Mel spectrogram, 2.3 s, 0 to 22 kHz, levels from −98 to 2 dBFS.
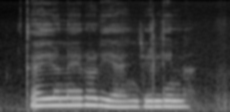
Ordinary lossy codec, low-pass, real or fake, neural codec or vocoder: none; none; real; none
